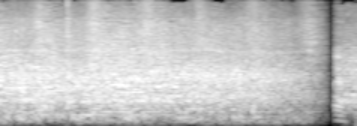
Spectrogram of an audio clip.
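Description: Music with stadium crowd noise from a football broadcast, a steady wash that slowly fades near the end.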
